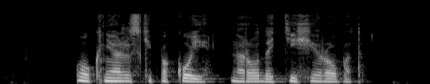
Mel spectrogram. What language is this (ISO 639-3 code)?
rus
